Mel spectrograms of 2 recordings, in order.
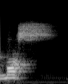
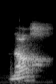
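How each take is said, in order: First: The vowel is heavy and rounded, like 'o'. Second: The vowel is light and thin, like 'a'. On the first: The speaker calls it wrong. "jangan nos" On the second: The speaker calls it right. "Beda tipis"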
